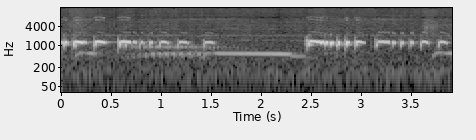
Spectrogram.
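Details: A local zebra dove sings energetically in response to a lure recording. Punchy rattling bursts of short notes alternate with one long, even, low coo that slides slightly downward. A faint constant high tone hums in the background.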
